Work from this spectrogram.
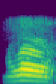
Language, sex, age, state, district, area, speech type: Odia, male, 60+, Odisha, Nayagarh, rural, conversation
